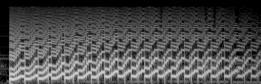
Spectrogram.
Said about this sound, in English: The charge comes in Mega Man 4, but but the the negative to that is um, in later iterations of Mega Man, uh, the charge is the same thing, but in Mega Man 4, the charge sound, the uh,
